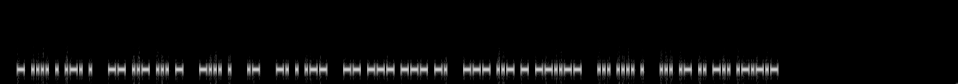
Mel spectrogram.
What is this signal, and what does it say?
Morse code, heard as a keyed tone, about 50 wpm, 700 Hz. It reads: THERE MUST BE A NEW MOON OUT, SHE SAID.
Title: Sentences from Top 1000 Words - Review Part 3 - 50wpm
